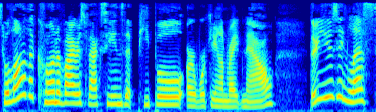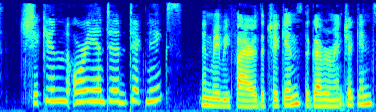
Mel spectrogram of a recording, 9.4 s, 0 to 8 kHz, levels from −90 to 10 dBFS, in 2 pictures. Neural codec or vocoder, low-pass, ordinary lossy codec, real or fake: none; 7.2 kHz; MP3, 32 kbps; real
